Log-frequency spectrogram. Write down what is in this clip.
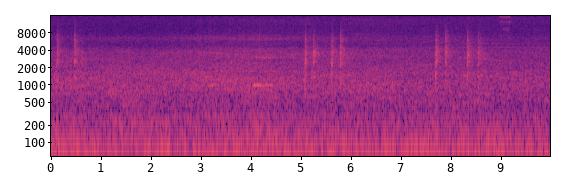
medium-sounding engine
